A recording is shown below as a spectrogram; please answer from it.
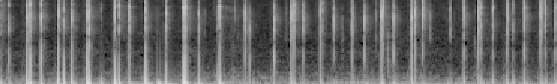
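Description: Long nails tap and scratch the glass body of a round glass perfume bottle with a blue cap, partly filled with blue liquid. About thirty quick, dry, bright clicks come in an uneven, rapid patter, with faint scraping between them and almost no ring after each hit.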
